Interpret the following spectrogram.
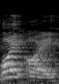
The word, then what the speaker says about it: OiOi: So, without further ado, the bag that I use is called the Australian Oi Oi, and that's spelled O-I-O-I.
